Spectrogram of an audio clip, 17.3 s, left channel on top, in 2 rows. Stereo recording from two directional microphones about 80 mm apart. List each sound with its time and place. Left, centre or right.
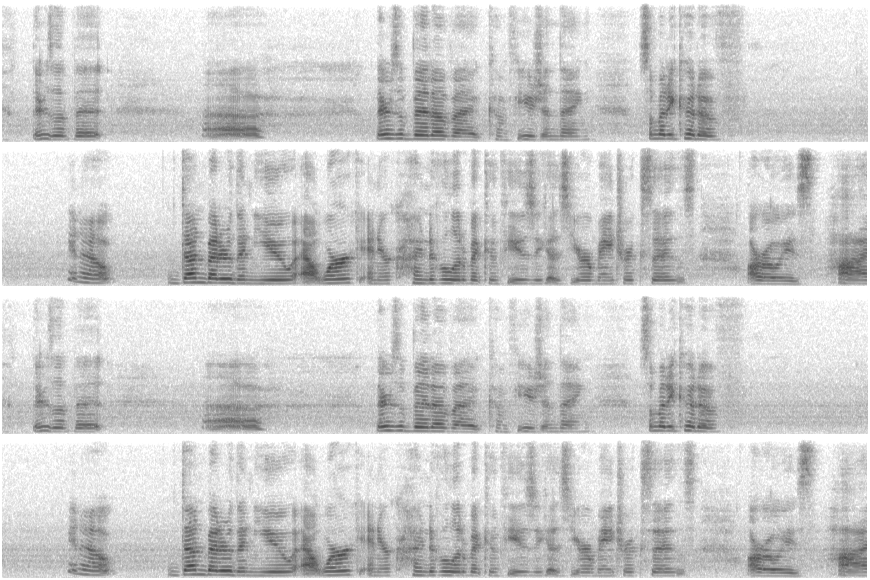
0.3 s speech: left
2.0 s speech: left
3.7 s speech: left
9.3 s speech: left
